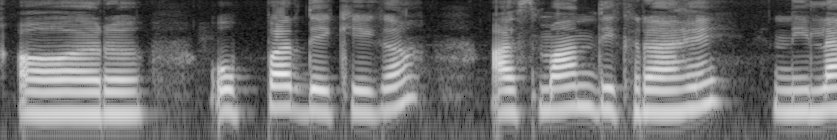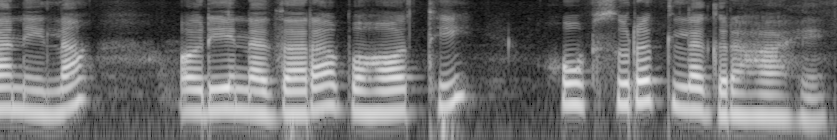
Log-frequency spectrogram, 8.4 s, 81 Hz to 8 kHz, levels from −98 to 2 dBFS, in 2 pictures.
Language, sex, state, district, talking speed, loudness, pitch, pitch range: Hindi, female, Rajasthan, Jaipur, 130 wpm, -17 LUFS, 215 Hz, 205-240 Hz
